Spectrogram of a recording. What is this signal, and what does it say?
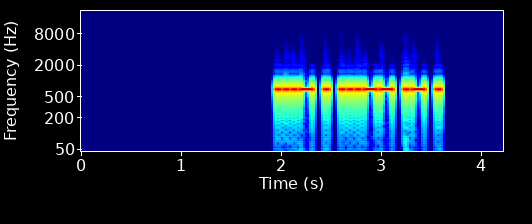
Morse code, heard as a keyed tone, about 30 wpm, 700 Hz. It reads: VE3AE
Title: DXCC-100 Call Signs - 5 Characters - 30wpm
